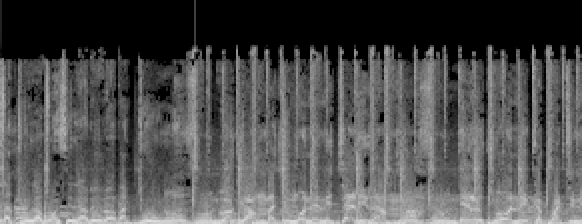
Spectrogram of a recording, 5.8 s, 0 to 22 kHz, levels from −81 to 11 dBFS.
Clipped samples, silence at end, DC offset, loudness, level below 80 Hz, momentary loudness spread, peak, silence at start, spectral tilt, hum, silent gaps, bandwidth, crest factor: under 0.1%; 0 s; 0.5%; -7 LUFS; -14 dBFS; 2 LU; 0 dBFS; 0 s; -5 dB/octave; none; none; 17.5 kHz; 6 dB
